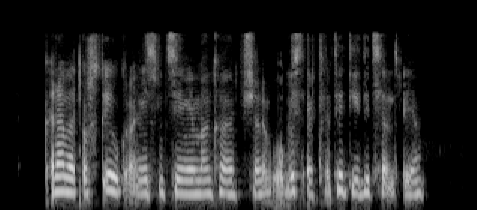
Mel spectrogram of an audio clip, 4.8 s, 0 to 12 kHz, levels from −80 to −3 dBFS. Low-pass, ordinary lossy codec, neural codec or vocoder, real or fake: 7.2 kHz; AAC, 32 kbps; codec, 16 kHz, 4 kbps, X-Codec, HuBERT features, trained on general audio; fake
